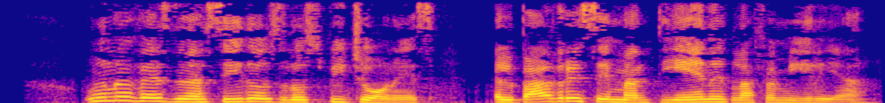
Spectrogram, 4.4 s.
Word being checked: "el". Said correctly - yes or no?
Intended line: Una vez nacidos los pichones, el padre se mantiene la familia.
yes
